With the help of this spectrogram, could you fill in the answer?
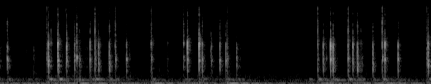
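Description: Rapid key presses on a small 44-key Epomaker TH40 mechanical keyboard with an ABS plastic case, PC plate and backlit pink and white keycaps, typed with long painted nails and fingertips. Bright, crisp plastic clacks come in quick bursts separated by short pauses, each keystroke dying out almost instantly over a faint low hum.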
